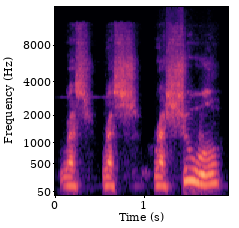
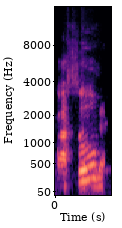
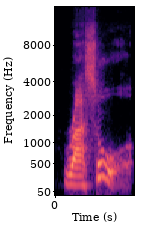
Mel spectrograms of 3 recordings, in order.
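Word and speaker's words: Rasul: Rash Rashul. Rash Faison. All right. So he's uh number 372 on here. Rasool. The H is the H is silent. Silent. My bad. Rasool.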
